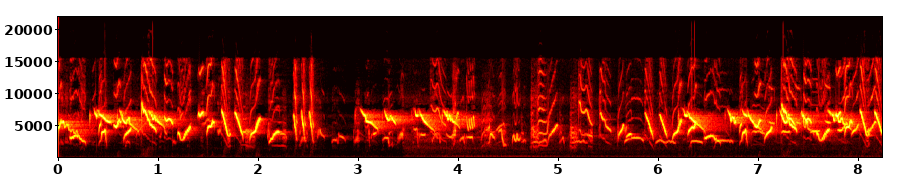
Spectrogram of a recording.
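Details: Oriental white-eye, a wild-style song used as a lure to draw answers from other white-eyes: a dense, continuous stream of high, fast twittering and sweeping chirps, tumbling and varied, with a brief gap near three seconds and faint low background hum.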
